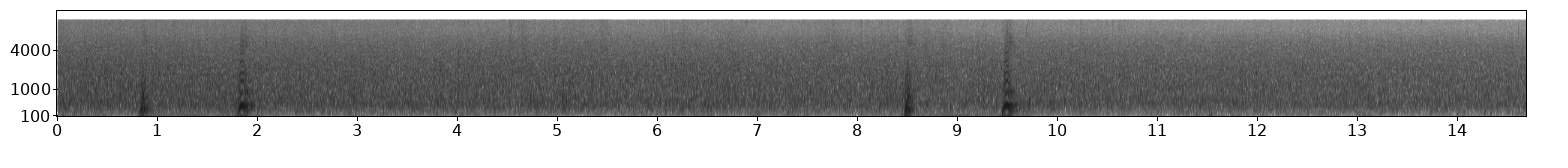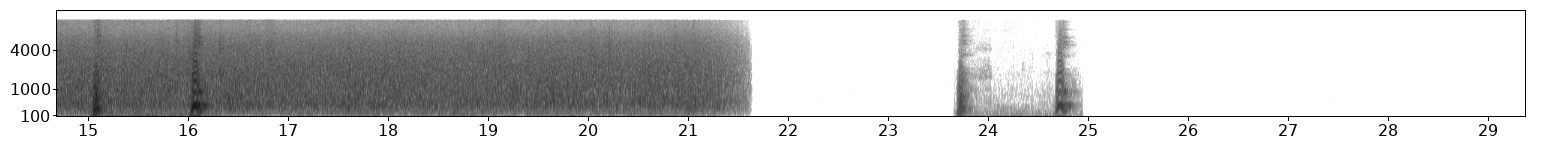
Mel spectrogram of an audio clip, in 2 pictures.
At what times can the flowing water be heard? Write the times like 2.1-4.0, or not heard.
0.0-21.6.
